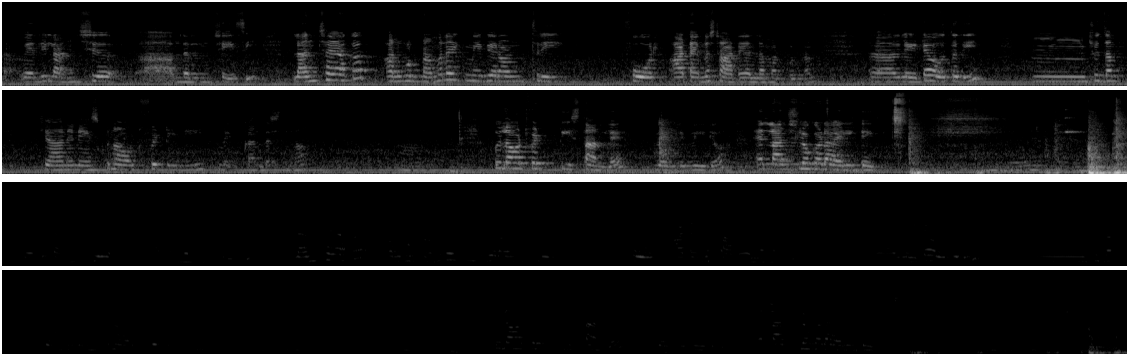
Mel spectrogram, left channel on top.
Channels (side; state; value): right; quieter; 33.5 dB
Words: వెళ్ళి లంచ్ అందరం చేసి లంచ్ అయ్యాక అనుకుంటున్నాము లైక్ మేబీ అరౌండ్ 3-4 ఆ టైంలో స్టార్ట్ అయ్యి వెళ్దాం అనుకుంటున్నాం. లేటే అవుతుంది, చూద్దాం. నేను వేసుకున్న అవుట్ఫిట్ ఇది మీకు కనిపిస్తుందా? ఫుల్ అవుట్ఫిట్ తీస్తానులే వెళ్ళి వీడియో. అండ్ లంచ్లో కూడా I will take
